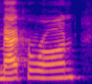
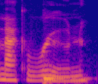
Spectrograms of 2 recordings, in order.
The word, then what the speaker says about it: macaron: How do you say it? Macaron. Not macaroon. Macaron.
